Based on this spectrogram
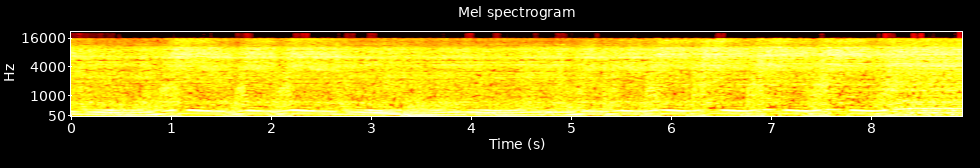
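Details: Yamaha R15 v2 motorcycle that had a won't-start spark plug problem: engine picks up cleanly and blips up and down smoothly, firing evenly with no misses or stumbles; normal running.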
